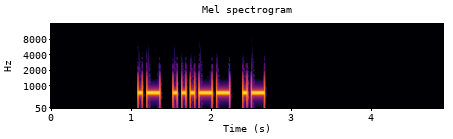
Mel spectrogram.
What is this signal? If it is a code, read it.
Morse code, heard as a keyed tone, about 22 wpm, 700 Hz. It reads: A3A
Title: Common Cut Numbers - 3-Digit 22wpm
